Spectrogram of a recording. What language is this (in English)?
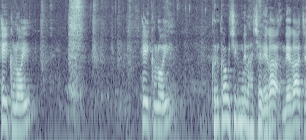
Korean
